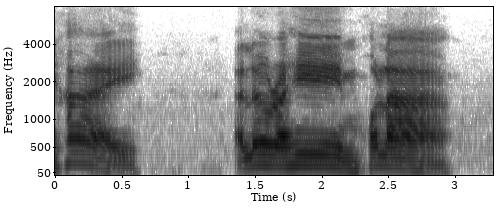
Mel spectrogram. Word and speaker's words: hola: Hola or hola, hola. Silent H in Spanish.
